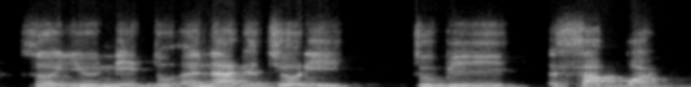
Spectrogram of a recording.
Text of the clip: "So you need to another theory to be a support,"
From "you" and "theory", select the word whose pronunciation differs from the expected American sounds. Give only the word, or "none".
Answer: theory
